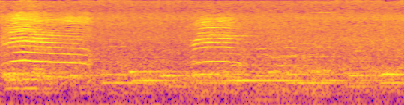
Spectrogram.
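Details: Kitten asking its mother for food with two clear, drawn-out meows about three seconds apart, each slightly falling at the end, over a low steady hum.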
